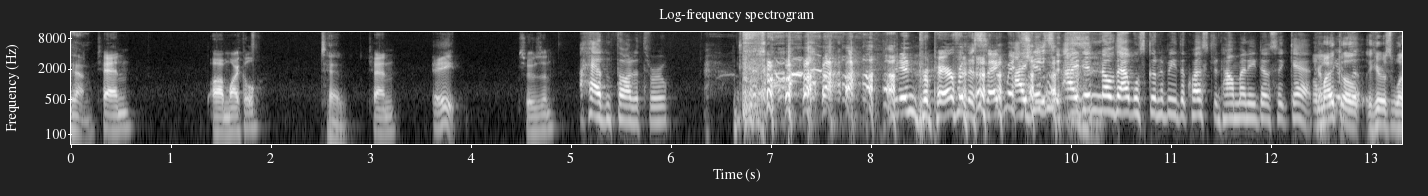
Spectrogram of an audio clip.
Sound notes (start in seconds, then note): 6.4 laughter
